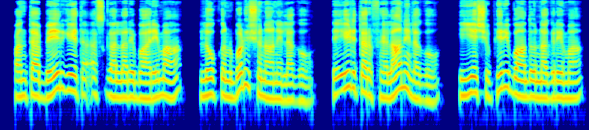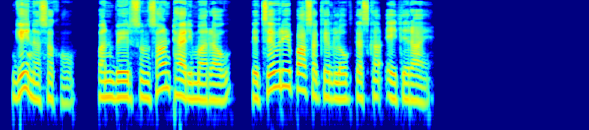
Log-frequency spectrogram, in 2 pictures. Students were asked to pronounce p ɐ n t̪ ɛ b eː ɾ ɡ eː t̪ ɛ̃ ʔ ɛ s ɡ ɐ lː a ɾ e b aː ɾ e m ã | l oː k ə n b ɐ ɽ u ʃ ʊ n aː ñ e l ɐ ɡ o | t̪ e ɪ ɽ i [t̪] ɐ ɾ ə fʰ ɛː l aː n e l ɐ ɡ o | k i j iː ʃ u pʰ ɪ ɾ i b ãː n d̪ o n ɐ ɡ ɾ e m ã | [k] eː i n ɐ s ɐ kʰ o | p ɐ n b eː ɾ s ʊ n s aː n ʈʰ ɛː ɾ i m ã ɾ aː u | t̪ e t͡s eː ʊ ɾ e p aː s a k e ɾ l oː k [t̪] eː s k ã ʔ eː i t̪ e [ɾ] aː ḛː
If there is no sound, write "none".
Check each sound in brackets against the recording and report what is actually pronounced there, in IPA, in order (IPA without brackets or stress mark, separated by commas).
t̪, ɡ, t̪, ɾ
